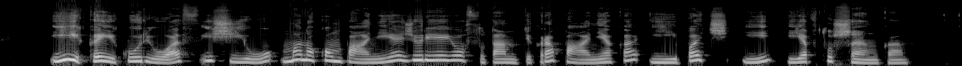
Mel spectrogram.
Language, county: Lithuanian, Klaipėda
